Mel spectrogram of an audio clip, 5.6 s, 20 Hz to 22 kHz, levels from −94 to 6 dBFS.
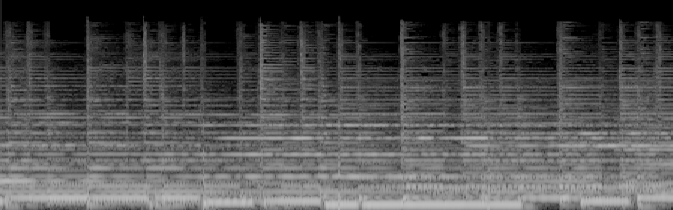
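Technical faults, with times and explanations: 0.73 s, 2.82 s and 4.06 s, dropped buffer (overrun): the likely cause is the program not reading its input in time, so the hardware overwrote a block of samples (roughly 10, 5 and 20 ms). The two sides then butt together with no gap, giving a small jump forward in the sound.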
